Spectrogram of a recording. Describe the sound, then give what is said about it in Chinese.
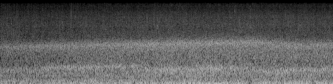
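Heavy rain pours down in a steady, dense roar during a heavy wind and rain storm, with a broad hiss of wind-driven noise that stays loud and unbroken throughout, no voices present. “呃，这风雨好大哦！”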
